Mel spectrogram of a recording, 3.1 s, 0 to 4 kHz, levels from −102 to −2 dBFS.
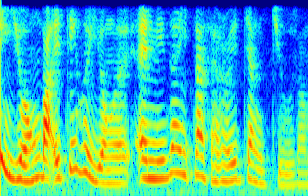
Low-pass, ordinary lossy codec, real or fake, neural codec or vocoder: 3.6 kHz; none; real; none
